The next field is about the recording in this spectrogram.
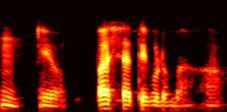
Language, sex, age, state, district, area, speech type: Sanskrit, male, 18-30, Kerala, Idukki, urban, conversation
